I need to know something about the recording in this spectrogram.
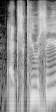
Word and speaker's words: xQc: xQc, is that how you say it? Yeah, he's one of the biggest Twitch streamers.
